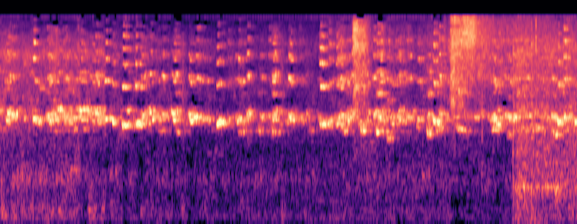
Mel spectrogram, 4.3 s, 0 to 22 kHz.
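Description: Class 313 electric train running past at close range, its wheels squealing in a wavering high tone over the rumble of the train. The sound underneath changes suddenly near the end.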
